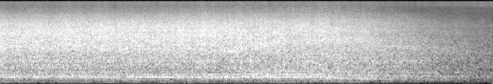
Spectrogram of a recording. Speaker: there's no bearing issues the fan isn't rubbing as you can hear it's just really quiet running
